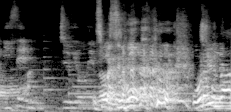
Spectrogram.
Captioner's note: laughing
